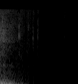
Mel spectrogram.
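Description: A video game door slides open with a single short, heavy mechanical thunk, deep, fading out within half a second into silence.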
